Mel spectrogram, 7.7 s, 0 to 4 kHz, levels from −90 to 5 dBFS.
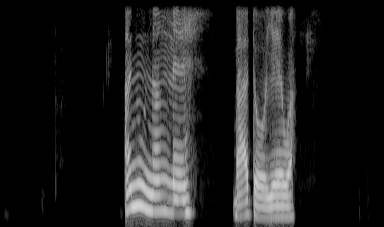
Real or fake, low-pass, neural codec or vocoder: real; 3.6 kHz; none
